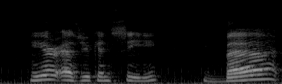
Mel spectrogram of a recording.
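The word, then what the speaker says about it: باء: as you can see bear is represented by the yellow circle here it is pronounced from our outer dry part of the lips this is the next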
